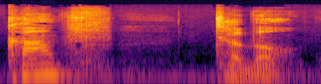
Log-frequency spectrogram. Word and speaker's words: comfortable: 本来念慢的时候叫做 temperament，可是念快的时候 temperament 变成三个音节 temperament Temperament 这样念，好，就不要念成 temperament，好，记住啊，就像 comfortable 舒适的，念快的时候就变成 comfortable，三个音节 comfortable 这样念的。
